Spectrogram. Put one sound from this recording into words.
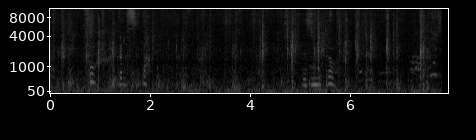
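Footsteps climb stone stairs outdoors.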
